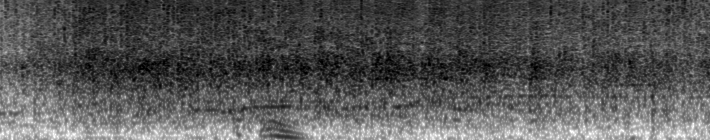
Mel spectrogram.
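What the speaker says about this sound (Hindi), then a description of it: "तो हमारे कंटेस्टेंट्स के लिए बहुत सारी तालियां जनाब" Studio audience applauding contestants on a Ramadan TV game show, a steady wash of clapping throughout with a brief voice or whistle-like sweep partway through.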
